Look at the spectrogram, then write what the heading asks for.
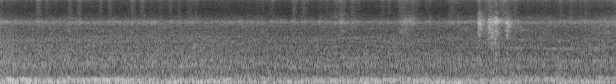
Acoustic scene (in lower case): bus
